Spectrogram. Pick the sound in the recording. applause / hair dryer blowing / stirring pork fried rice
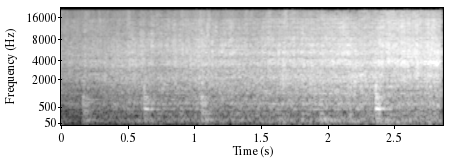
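stirring pork fried rice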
